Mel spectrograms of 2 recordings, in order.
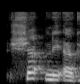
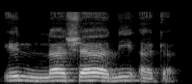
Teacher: یہ جو جھٹکا ہے شین کے بعد الف میں، یہ نہیں آنا چاہیے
